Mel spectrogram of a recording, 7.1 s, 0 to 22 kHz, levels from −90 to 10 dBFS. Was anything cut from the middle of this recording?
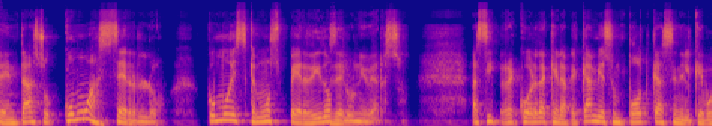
yes; 4 cuts; at 2.5 s, 3.3 s, 5.0 s, 5.7 s

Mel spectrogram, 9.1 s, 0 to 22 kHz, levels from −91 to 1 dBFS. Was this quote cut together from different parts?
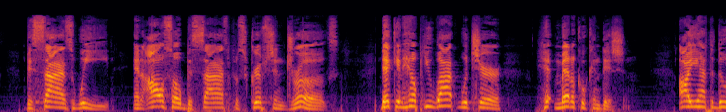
no; 0 cuts

